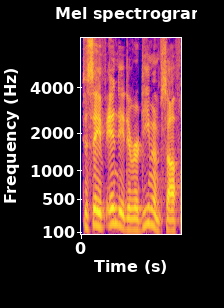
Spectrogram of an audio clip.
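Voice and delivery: ordinary delivery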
